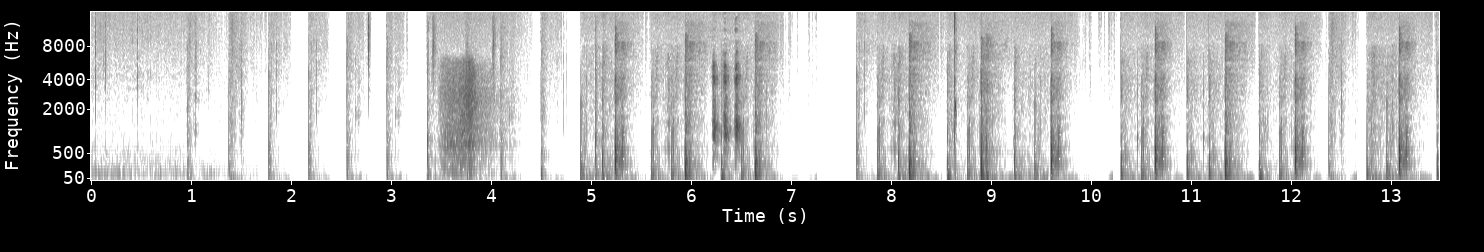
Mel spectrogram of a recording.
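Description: A game pickaxe chips rapidly at stone blocks.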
